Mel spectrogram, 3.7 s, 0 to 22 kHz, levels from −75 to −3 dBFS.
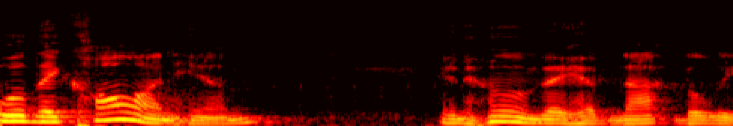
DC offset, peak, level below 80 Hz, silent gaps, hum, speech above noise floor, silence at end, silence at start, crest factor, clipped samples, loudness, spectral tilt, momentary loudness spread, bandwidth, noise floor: under 0.1%; -12 dBFS; -50 dBFS; none; none; 34 dB; 0 s; 0 s; 16 dB; under 0.1%; -29 LUFS; -8.5 dB/octave; 10 LU; 14 kHz; -61 dBFS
